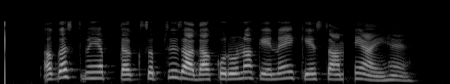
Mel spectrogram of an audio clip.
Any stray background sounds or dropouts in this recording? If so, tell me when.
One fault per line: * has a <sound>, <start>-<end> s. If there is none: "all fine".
* has a dropout, 3.4-3.6 s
